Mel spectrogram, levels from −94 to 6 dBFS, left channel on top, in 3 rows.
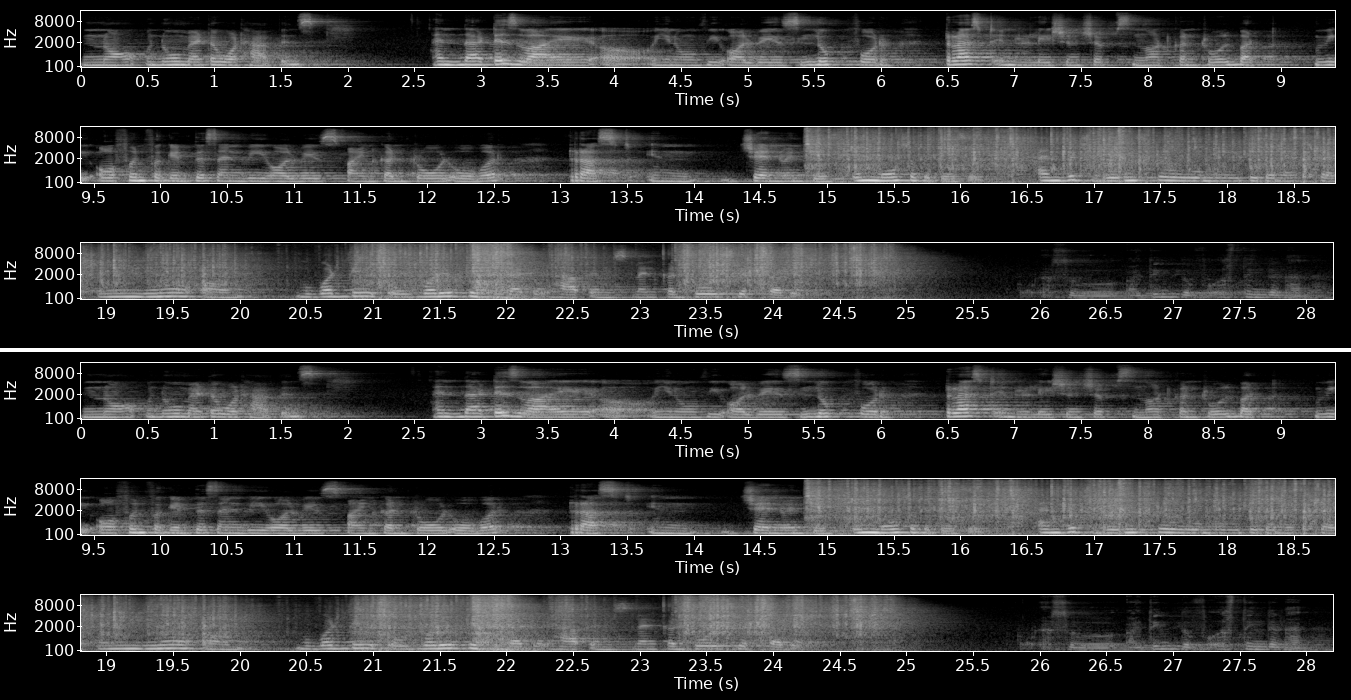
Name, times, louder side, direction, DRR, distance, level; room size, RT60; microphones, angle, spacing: voice 1, 0.0-1.7 2.6-6.2 6.5-8.9 9.2-12.6 13.1-20.1 20.4-24.3, left 1 dB, 30° left, 6 dB, 1.3 m, -26 dB
sound 1, 14.8-20.1 20.4-22.8 23.2-24.9, equal, 10° left, 3.1 m, -29 dB
voice 2, 25.8-28.0, right 1 dB, 35° right, 4 dB, 2.2 m, -44 dB
29.5 x 13.0 x 9.1 m, 1.3 s
head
